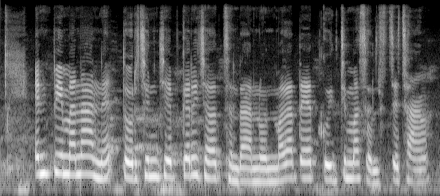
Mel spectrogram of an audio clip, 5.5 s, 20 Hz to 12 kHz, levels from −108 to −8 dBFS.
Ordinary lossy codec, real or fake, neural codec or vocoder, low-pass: none; real; none; 10.8 kHz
